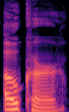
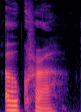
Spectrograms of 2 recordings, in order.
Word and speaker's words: ochre: I always thought the color ochre was pronounced okra. I got that wrong. Okra is a vegetable. Ochre is a color.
